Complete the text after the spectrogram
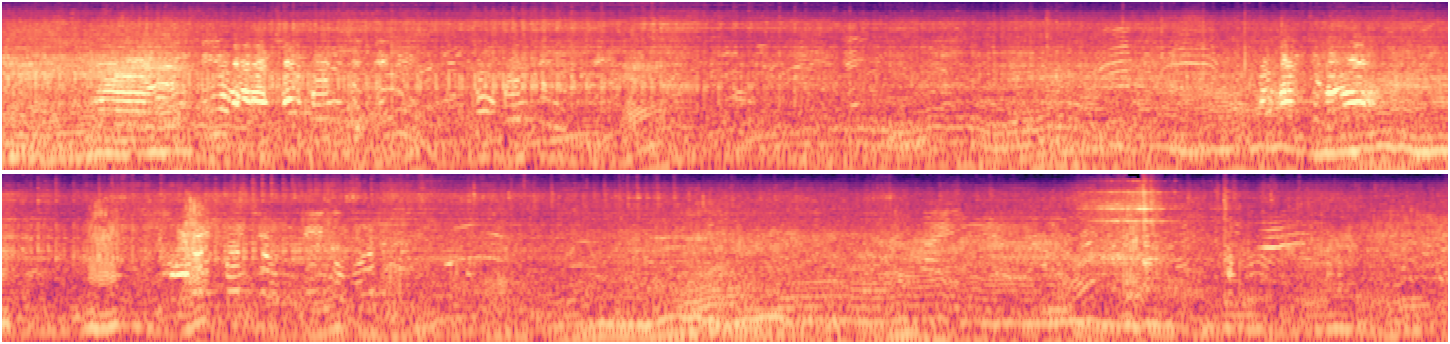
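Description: A motorbike engine drones and revs on a dirt track.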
